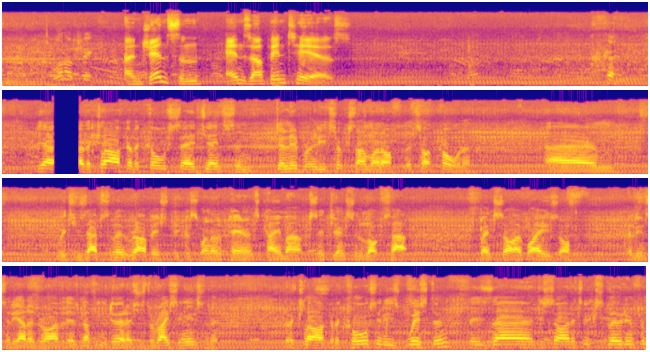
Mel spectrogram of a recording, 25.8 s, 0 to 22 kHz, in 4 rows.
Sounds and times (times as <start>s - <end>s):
Speech: 0.5s - 3.5s, 4.5s - 11.2s, 11.9s - 12.7s, 13.5s - 17.0s, 17.7s - 25.8s.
